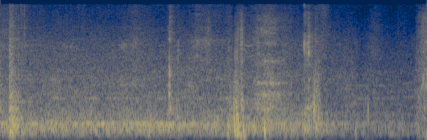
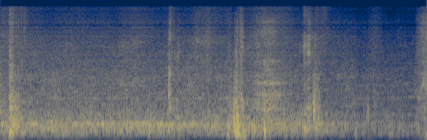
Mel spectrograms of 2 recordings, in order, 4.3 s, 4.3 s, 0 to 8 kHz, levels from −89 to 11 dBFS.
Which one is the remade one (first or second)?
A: second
